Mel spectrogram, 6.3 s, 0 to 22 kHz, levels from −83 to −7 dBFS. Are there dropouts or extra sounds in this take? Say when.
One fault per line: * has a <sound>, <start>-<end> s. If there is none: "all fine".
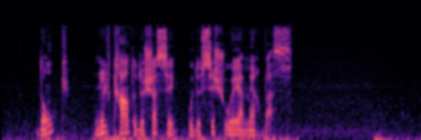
all fine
